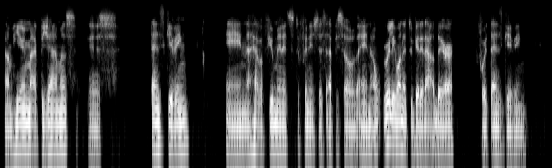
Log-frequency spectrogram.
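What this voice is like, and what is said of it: Raspy morning voice. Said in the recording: “my voice may sound a little different, raspy.”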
